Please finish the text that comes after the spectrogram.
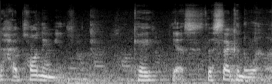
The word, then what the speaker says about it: hyponymy: So the stress in second syllable, synonymy, antonymy, and hyponymy.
